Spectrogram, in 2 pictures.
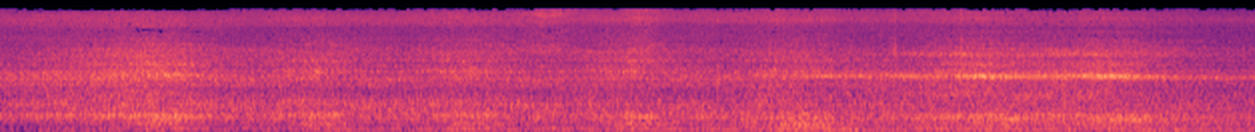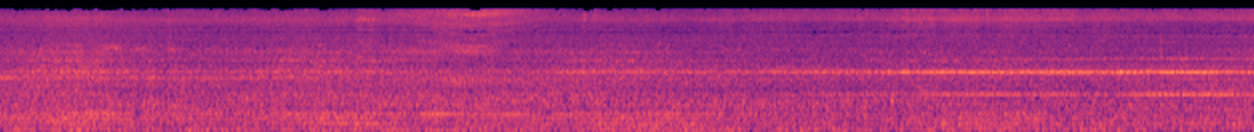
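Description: A Stadler FLIRT electric multiple unit runs close past, with a steady rumble of wheels on the rails. A high whine or squeal rises about eight seconds in, and steady high tones come in during the last few seconds.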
